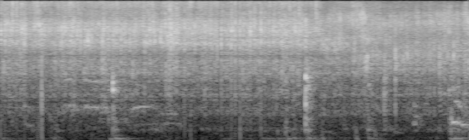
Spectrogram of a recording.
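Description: Onions and curry leaves fry in a pan with a loud, continuous sizzle, broken by scattered sharp pops and scraping stir strokes, and no talking is heard.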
